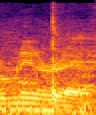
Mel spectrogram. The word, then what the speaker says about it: Ramirez: Roll your R. Aldo Ramirez.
